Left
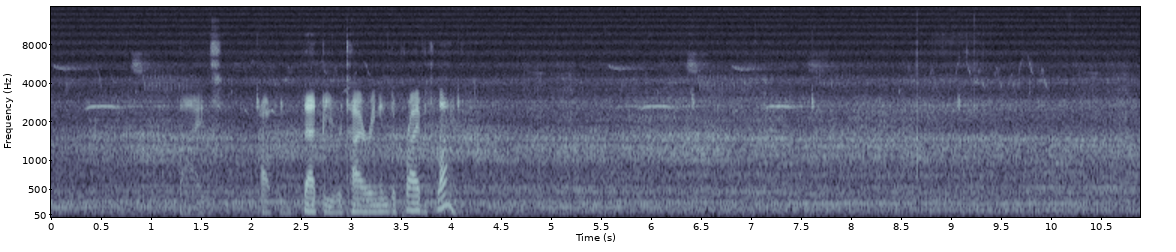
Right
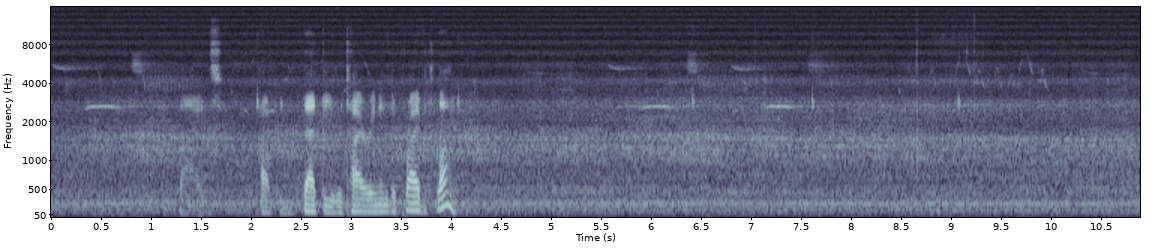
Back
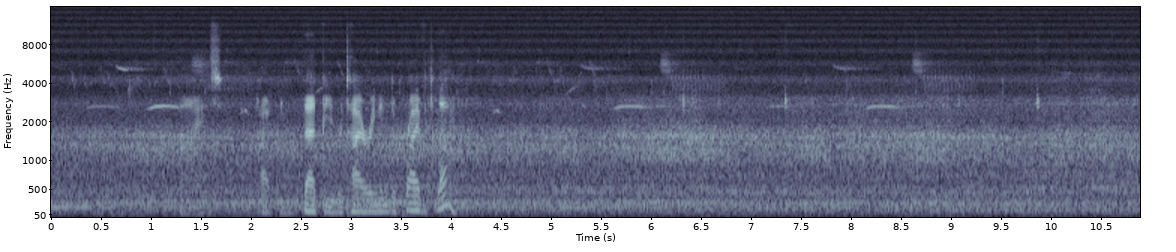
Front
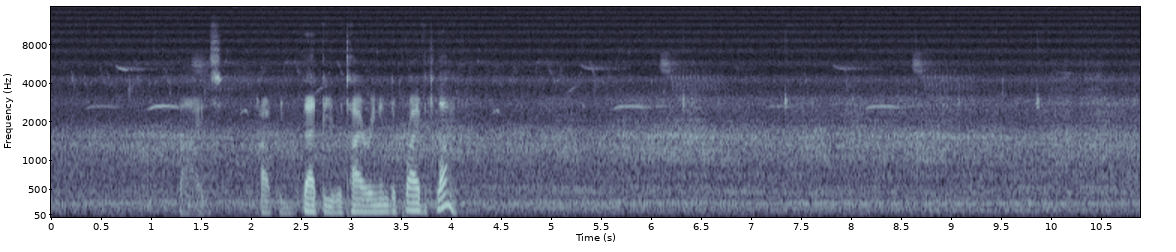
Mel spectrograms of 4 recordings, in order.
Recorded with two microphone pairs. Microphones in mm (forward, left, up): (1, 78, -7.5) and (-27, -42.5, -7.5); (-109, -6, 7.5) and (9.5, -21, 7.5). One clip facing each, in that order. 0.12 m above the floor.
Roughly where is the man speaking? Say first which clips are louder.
Right 3 dB, front 3 dB; ahead right.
